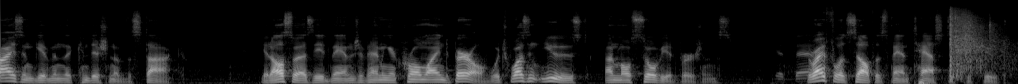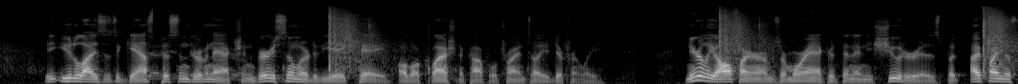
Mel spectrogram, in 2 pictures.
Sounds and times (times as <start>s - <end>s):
Speech: 0.0s - 1.9s, 2.6s - 10.0s, 10.6s - 16.2s, 17.0s - 20.3s
Outside, rural or natural: 7.4s - 20.3s.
